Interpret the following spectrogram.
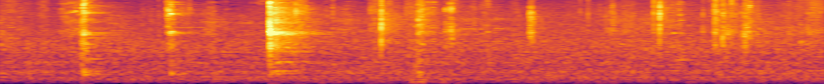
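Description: Scattered metallic clicks and taps as the sheet-steel housing of a microwave oven magnetron is pulled apart by hand, the loudest about a second and a half in.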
